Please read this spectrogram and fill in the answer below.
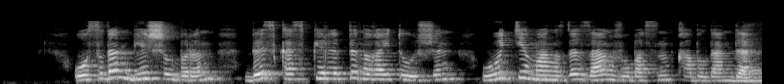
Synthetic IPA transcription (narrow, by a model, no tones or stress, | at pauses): wo̞səd̪ɑnbe̞sʒ̥əlˠbəɾənbɪzkʲʰæsɪ̥p̚kʲe̞ɾlɪk̚t̪ɪnəʁɑjt̪uʏʃɪnwɵt̪e̞mɑɴəzd̪əzɑɴʒo̞bɑsəɴqʰɑbəlˠd̪ɑnd̪ə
